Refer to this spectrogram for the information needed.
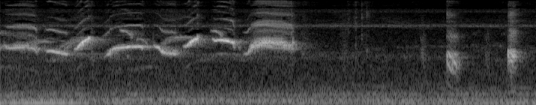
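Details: Chinese hwamei in a cage giving a short burst of song: two seconds of looping, bending whistles ending in a harsh buzzy note, then quiet broken by two soft clicks.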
